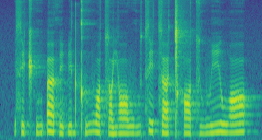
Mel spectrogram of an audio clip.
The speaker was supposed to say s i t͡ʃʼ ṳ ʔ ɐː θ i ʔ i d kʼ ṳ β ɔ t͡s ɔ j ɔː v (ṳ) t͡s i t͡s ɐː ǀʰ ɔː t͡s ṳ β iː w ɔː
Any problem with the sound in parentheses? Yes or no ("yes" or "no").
no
